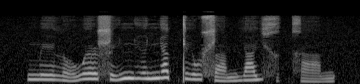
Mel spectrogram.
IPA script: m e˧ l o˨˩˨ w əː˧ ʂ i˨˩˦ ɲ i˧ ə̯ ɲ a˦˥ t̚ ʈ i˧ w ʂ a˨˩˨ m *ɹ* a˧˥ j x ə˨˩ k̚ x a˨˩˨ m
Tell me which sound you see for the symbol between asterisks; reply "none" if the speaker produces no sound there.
j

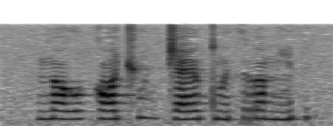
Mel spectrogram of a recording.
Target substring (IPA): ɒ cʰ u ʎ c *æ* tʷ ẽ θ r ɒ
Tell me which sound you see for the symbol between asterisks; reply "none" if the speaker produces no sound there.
æ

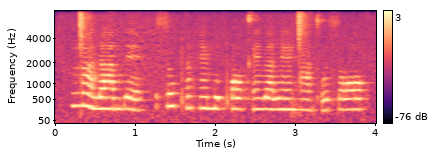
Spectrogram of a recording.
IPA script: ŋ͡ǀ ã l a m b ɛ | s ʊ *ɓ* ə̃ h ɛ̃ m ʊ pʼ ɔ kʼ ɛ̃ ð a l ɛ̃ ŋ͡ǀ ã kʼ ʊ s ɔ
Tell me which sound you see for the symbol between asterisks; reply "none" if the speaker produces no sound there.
pʼ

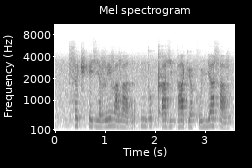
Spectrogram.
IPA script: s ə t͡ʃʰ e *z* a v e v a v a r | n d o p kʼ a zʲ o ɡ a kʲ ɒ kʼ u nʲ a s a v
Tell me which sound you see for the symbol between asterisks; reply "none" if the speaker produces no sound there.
zʲ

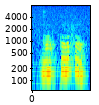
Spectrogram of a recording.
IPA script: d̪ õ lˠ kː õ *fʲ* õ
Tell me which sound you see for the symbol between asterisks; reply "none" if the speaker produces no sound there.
f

